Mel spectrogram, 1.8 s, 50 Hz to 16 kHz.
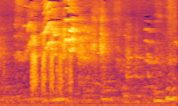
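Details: Tame, hand-reared male turquoise-fronted amazons hatched in 2019 give a quick run of harsh, raspy squawks over about half a second, then softer scratchy chatter and low murmurs.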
